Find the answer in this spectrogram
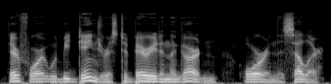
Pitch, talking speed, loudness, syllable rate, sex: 120 Hz, 270 wpm, -17 LUFS, 7.9 syllables/s, male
